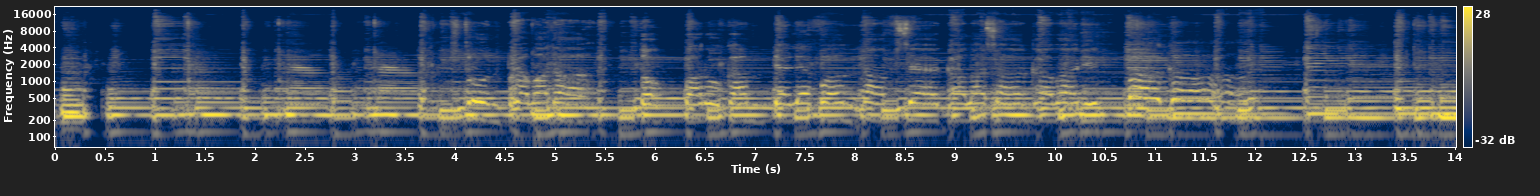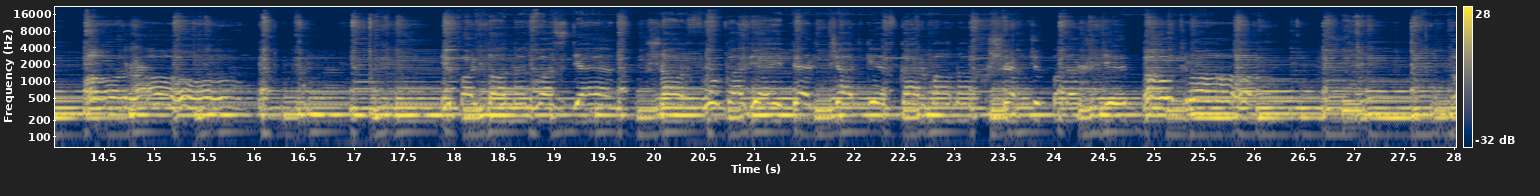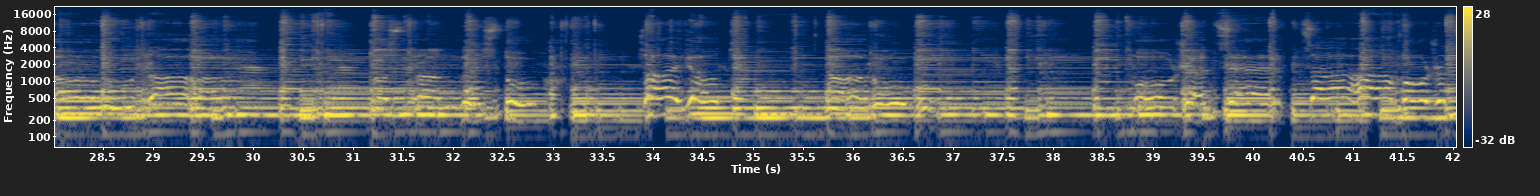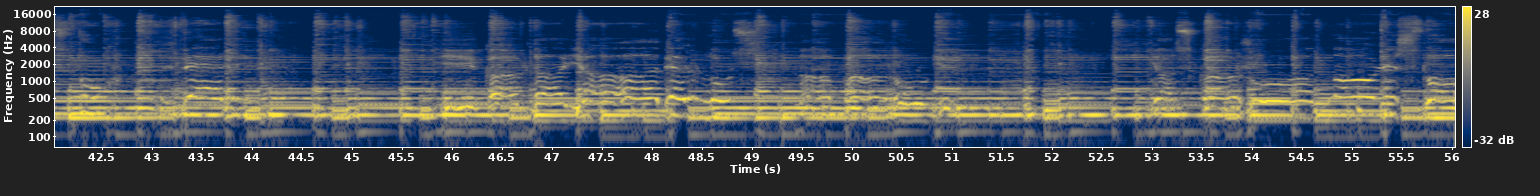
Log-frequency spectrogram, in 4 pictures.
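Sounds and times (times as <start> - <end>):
acoustic guitar strumming: 0.0 - 56.0.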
